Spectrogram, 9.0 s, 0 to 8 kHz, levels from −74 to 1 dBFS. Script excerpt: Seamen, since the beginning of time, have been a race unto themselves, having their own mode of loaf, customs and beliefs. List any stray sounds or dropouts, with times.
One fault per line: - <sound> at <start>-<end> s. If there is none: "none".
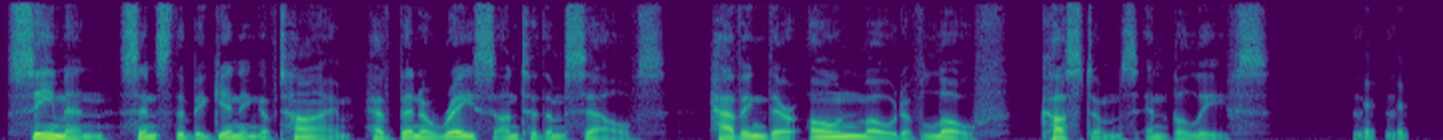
- laugh at 8.4-8.8 s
